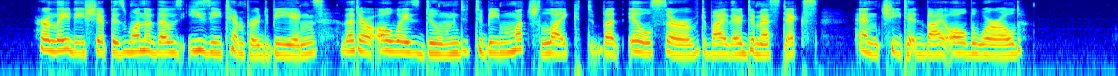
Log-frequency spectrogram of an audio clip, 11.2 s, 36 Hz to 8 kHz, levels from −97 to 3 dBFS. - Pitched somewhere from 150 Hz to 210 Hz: Yes, high, 190 Hz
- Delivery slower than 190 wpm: Yes, average, 155 wpm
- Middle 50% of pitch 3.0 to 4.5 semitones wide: Yes, average, 3.4 semitones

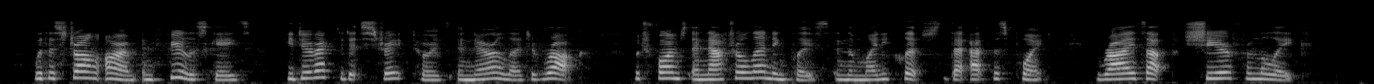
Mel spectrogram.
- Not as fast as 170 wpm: Yes, average, 160 wpm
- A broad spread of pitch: No, average, 3.4 semitones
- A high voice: Yes, high, 245 Hz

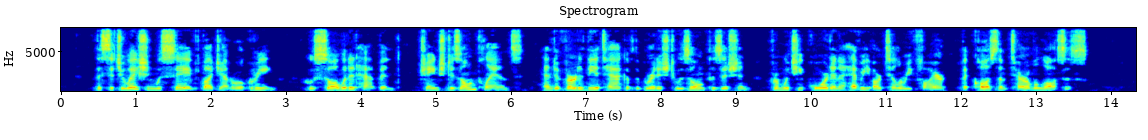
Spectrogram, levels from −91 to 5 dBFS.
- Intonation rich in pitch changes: No, average, 3.6 semitones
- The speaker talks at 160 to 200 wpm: Yes, average, 170 wpm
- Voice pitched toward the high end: Yes, high, 205 Hz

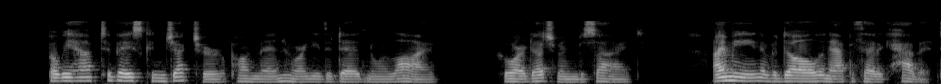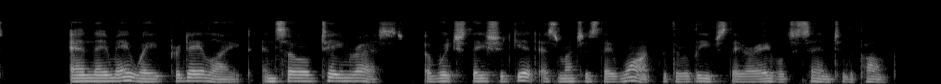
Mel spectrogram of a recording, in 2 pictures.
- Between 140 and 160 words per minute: No, average, 180 wpm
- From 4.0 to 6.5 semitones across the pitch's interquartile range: No, average, 3.0 semitones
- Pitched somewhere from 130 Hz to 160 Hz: Yes, low, 135 Hz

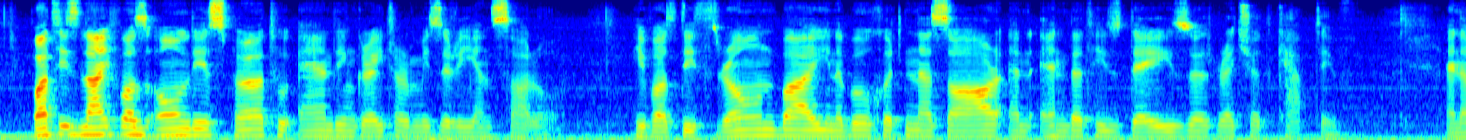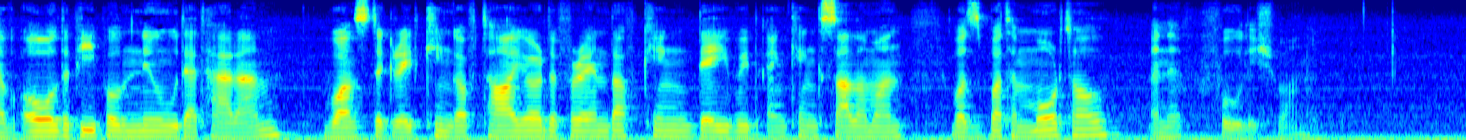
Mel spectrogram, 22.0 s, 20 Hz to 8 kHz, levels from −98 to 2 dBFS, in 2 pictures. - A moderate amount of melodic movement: No, narrow, 1.9 semitones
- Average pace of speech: Yes, average, 145 wpm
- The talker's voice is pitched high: No, low, 120 Hz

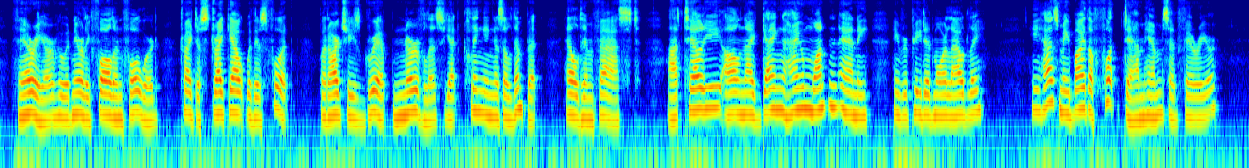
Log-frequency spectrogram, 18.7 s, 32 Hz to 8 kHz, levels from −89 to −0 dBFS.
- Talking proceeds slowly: No, average, 155 wpm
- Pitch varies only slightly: No, average, 3.2 semitones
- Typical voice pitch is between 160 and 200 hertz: Yes, medium, 185 Hz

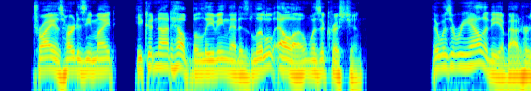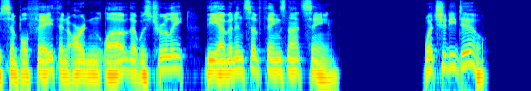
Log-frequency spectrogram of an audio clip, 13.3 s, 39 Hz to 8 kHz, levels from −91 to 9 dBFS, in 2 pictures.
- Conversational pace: Yes, average, 190 wpm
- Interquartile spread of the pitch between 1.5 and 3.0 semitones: No, average, 4.6 semitones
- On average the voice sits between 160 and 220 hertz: No, low, 120 Hz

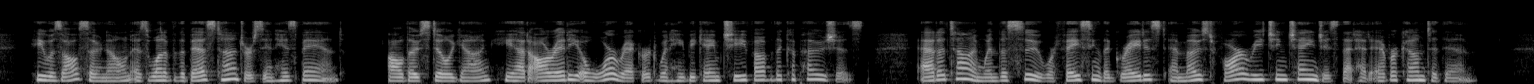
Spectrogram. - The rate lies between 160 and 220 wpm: Yes, average, 195 wpm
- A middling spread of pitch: Yes, average, 4.2 semitones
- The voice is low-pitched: No, medium, 185 Hz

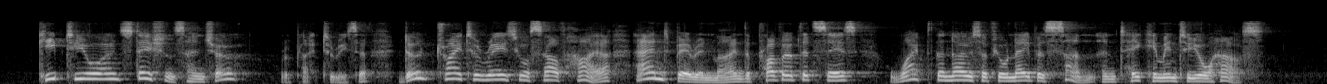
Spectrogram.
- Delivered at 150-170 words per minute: Yes, average, 160 wpm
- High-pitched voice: Yes, high, 195 Hz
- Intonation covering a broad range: Yes, wide, 6.9 semitones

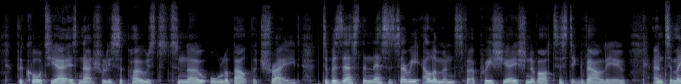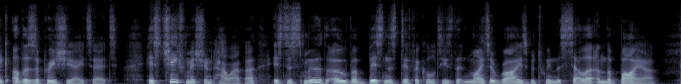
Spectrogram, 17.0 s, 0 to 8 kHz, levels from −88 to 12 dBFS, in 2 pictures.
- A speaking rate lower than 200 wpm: Yes, average, 160 wpm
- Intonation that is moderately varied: Yes, average, 4.4 semitones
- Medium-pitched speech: No, low, 130 Hz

